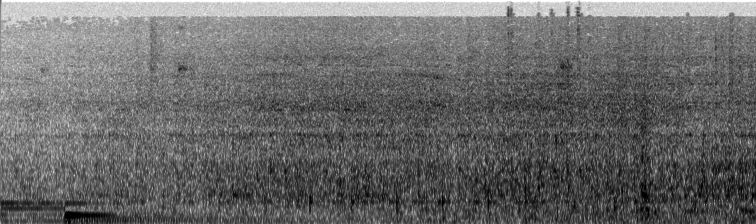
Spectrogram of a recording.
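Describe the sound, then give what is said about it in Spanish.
The steady, faint rumble of a moving train heard from inside a carriage, a continuous low roar with a brief low hum at the start. “Y muy poco a poco, tu imaginación va a ir viajando y viajando hasta aparecer en el interior de un tren.”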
